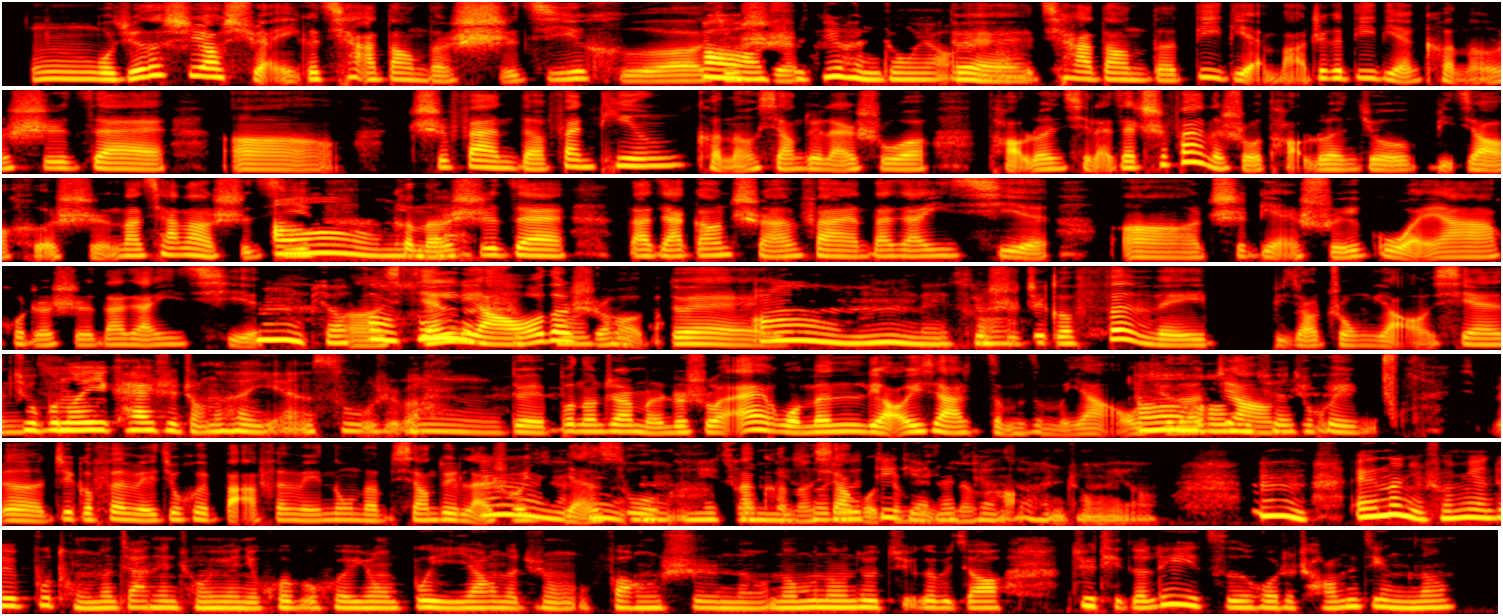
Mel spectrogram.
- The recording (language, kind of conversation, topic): Chinese, podcast, 在家里怎样谈论金钱话题才能让大家都更自在？
- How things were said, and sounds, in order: other background noise; tsk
